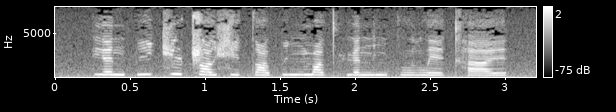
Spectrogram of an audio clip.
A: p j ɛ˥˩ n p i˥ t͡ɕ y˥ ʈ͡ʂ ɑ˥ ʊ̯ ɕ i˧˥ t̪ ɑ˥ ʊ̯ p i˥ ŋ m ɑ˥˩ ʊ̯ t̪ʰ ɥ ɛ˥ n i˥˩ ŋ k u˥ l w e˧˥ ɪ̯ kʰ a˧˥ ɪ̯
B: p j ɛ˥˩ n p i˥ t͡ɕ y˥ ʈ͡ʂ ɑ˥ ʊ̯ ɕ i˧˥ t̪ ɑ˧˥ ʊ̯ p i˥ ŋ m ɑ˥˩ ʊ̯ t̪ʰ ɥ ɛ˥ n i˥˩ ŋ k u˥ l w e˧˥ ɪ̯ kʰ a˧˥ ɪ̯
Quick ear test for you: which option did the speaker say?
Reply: B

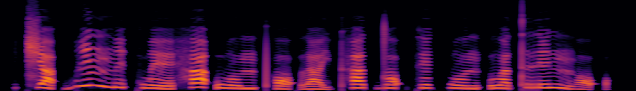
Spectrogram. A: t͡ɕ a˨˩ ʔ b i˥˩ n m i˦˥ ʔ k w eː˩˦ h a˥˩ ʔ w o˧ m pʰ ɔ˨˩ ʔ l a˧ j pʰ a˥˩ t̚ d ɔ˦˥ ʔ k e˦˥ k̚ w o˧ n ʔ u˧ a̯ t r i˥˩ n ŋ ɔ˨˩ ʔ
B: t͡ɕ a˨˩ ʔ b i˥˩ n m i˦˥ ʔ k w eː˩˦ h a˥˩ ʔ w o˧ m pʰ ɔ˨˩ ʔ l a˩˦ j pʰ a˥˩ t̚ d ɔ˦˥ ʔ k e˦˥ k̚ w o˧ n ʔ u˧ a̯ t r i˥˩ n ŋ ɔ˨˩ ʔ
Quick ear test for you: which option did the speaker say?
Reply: B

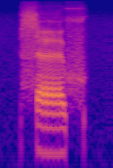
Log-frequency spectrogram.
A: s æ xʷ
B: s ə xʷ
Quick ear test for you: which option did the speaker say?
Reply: A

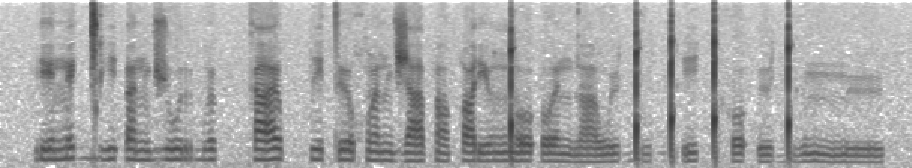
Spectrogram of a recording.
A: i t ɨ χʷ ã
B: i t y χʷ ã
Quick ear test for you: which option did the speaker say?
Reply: A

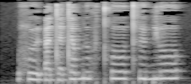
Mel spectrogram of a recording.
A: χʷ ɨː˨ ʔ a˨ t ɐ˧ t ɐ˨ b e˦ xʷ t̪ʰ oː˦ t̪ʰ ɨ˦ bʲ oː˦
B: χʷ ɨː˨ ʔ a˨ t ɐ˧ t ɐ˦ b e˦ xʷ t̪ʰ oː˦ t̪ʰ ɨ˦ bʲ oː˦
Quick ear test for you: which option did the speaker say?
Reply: B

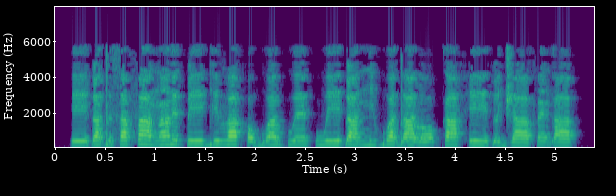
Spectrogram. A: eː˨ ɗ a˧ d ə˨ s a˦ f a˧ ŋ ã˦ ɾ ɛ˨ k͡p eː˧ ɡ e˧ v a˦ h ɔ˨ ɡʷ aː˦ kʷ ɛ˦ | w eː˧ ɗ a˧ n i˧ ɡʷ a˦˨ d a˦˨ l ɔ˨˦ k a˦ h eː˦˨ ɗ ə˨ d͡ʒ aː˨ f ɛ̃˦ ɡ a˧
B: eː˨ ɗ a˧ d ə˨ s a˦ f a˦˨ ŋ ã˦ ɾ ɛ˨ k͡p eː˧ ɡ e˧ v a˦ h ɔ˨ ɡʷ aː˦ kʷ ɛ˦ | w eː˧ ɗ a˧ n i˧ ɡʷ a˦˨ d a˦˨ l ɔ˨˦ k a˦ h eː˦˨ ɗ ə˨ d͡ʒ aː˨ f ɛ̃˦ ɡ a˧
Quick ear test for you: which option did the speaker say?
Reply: B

